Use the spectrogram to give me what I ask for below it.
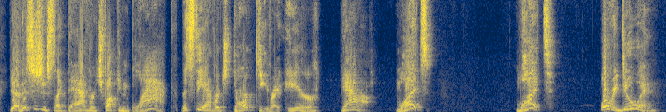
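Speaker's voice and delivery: mimicking the woman from the clip, half-mocking. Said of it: "parodying what I think she would say".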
